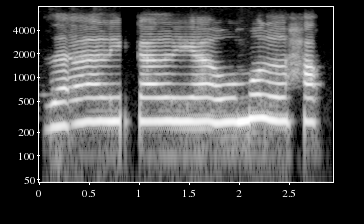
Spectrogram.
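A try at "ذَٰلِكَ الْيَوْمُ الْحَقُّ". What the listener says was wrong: Nah, gitu. Berikutnya.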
